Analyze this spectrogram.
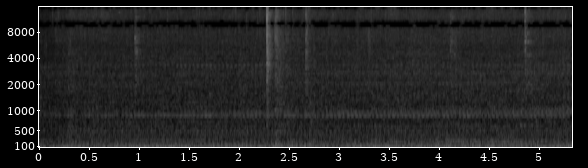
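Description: An engine running steadily with a low, even hum, a few light clicks over it.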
